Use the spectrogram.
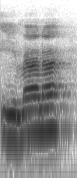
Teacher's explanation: فكسرت الهمزة الأولى وسكنت الثانية فأبدلت الثانية ياء لمناسبة حركة الأولى وهي الكسرة · Term: مد بدل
